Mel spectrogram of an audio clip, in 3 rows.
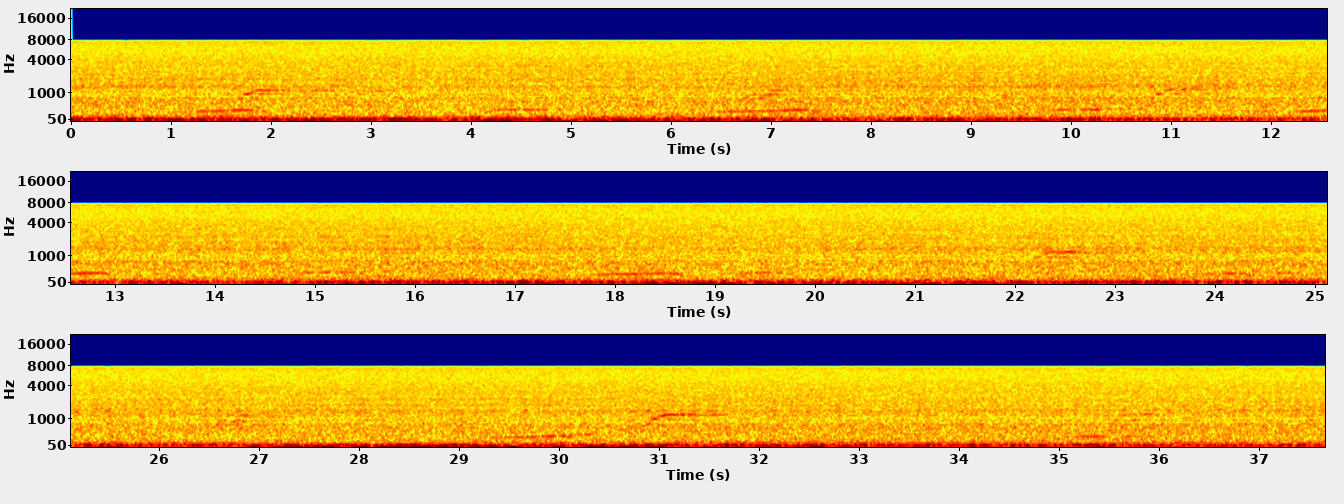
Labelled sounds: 1.7	2.1	humpback whale, 0.90 to 1.2 kHz
22.3	22.6	humpback whale, 1.1 to 1.3 kHz
30.9	31.4	humpback whale, 0.93 to 1.3 kHz

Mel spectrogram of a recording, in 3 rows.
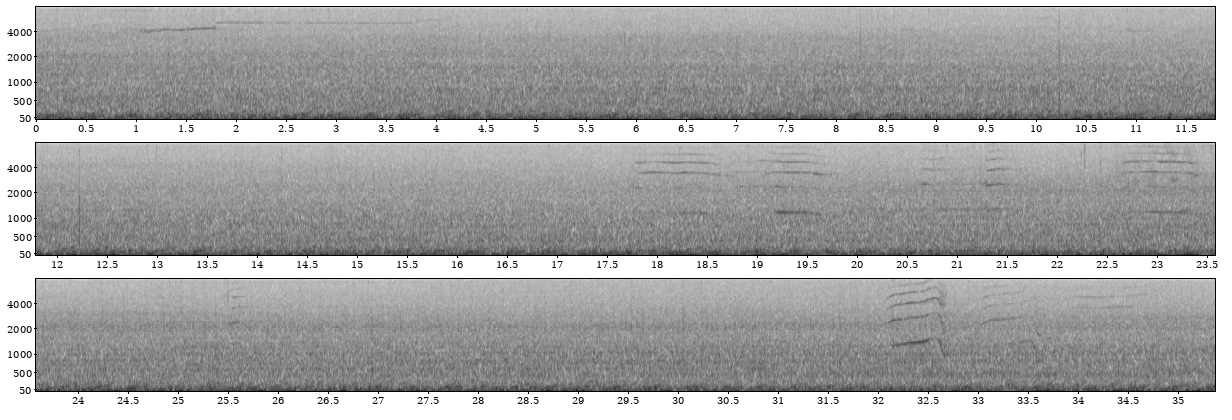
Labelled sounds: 0.0	4.1	killer whale, 3.5 to 8.0 kHz
10.8	11.3	killer whale, 3.9 to 4.5 kHz
11.8	12.2	killer whale, 3.8 to 8.0 kHz
17.6	18.8	killer whale, southern resident, 0.70 to 8.0 kHz
19.0	19.8	killer whale, southern resident, 0.87 to 7.5 kHz
20.6	20.9	killer whale, 0.87 to 7.5 kHz
21.2	21.6	killer whale, 0.94 to 7.8 kHz
22.5	23.7	killer whale, southern resident, 0.59 to 8.0 kHz
25.4	25.8	killer whale, 1.0 to 7.5 kHz
32.0	33.7	killer whale, southern resident, 0.47 to 8.0 kHz
33.8	34.8	killer whale, 2.9 to 6.8 kHz

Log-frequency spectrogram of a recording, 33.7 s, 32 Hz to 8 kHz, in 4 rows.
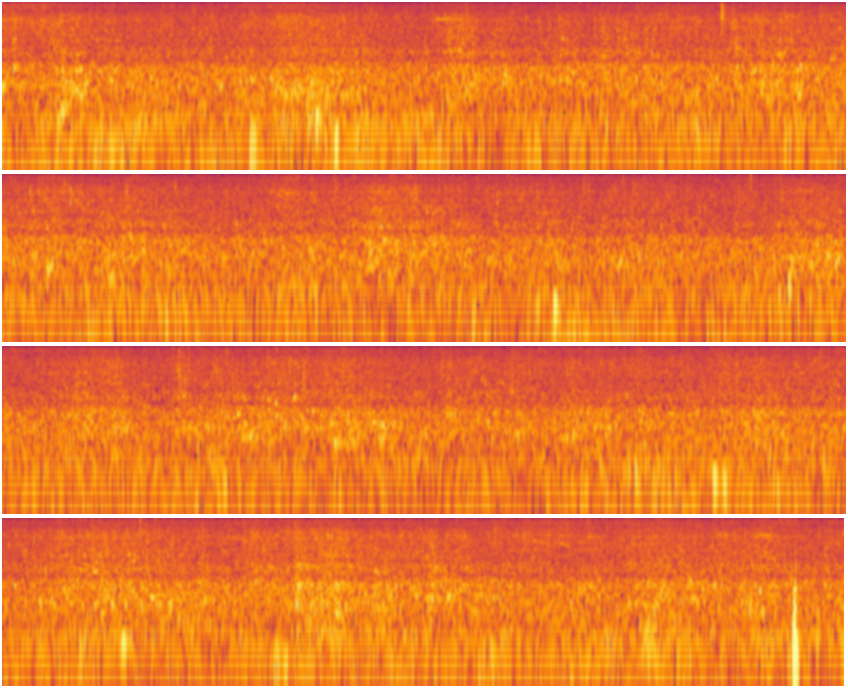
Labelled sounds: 4.3	4.6	Pacific white-sided dolphin, 4.4 to 4.5 kHz

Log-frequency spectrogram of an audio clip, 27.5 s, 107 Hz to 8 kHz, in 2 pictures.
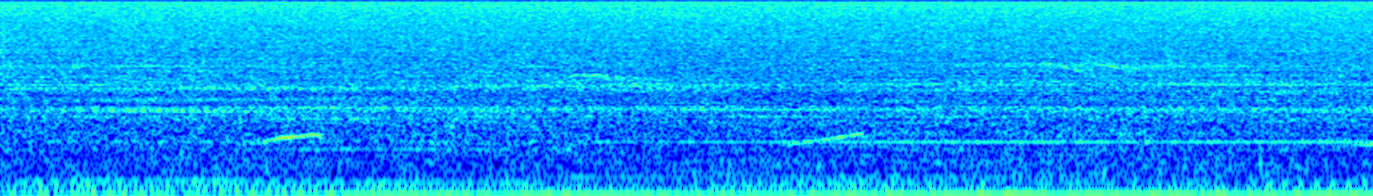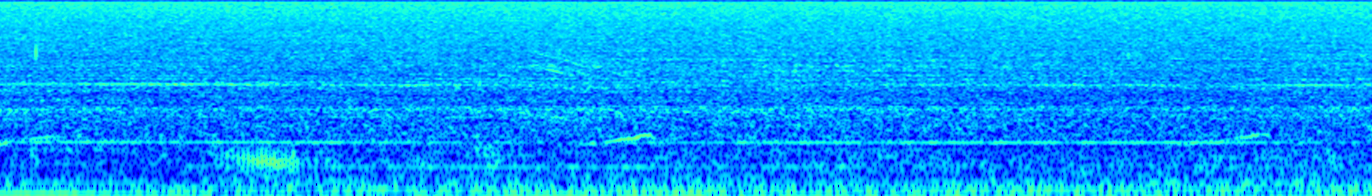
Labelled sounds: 10.9	11.3	killer whale, Bigg's (transient), 1.7 to 2.0 kHz

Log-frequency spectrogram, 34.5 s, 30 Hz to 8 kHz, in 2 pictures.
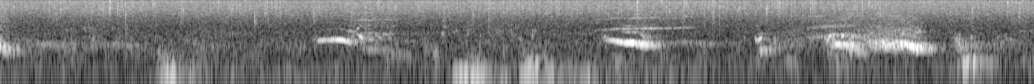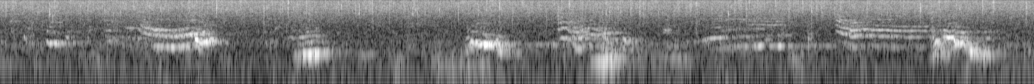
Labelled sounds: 5.7	6.4	humpback whale, 0.78 to 1.2 kHz
9.9	11.6	humpback whale, 0.88 to 2.4 kHz
13.5	14.1	humpback whale, 0.78 to 1.5 kHz
18.7	19.0	humpback whale, 0.97 to 1.2 kHz
19.3	20.8	humpback whale, 0.78 to 1.6 kHz
26.5	27.7	humpback whale, 0.78 to 1.3 kHz
29.2	30.2	humpback whale, 0.97 to 1.6 kHz
31.2	32.5	humpback whale, 0.78 to 1.5 kHz
33.0	33.4	humpback whale, 0.84 to 1.0 kHz

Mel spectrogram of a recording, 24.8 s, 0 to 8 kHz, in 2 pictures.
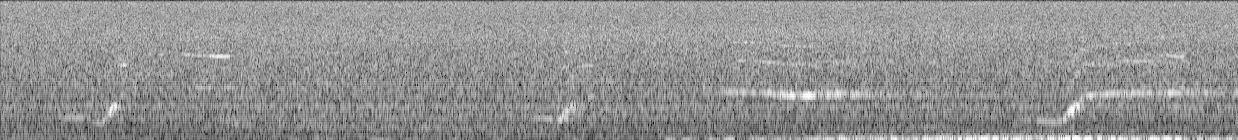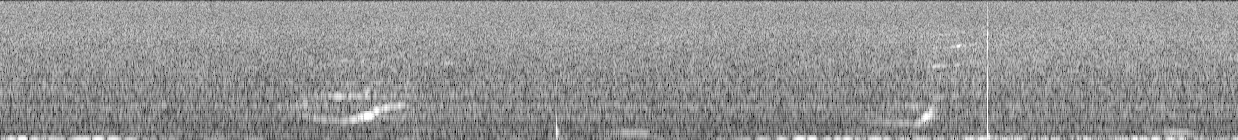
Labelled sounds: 1.8	2.3	humpback whale, 2.2 to 2.4 kHz
7.2	8.0	humpback whale, 0.86 to 2.1 kHz
10.7	11.9	humpback whale, 0.80 to 2.4 kHz

